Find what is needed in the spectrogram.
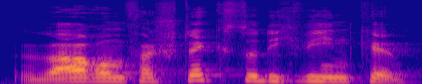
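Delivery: plain reading voice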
